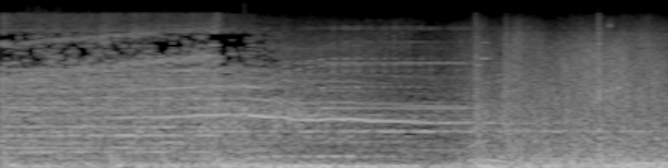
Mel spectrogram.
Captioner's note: yells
